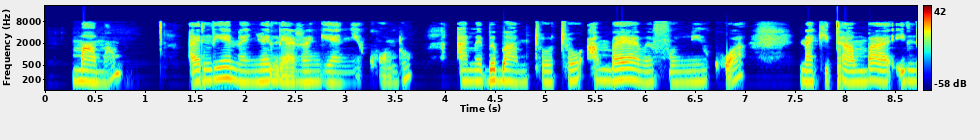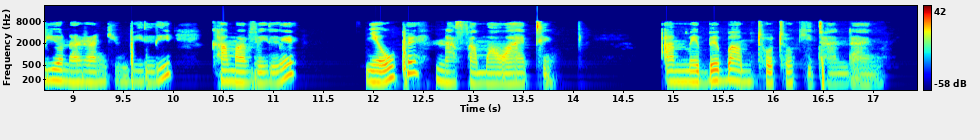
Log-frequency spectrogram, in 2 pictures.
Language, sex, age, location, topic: Swahili, female, 25-35, Mombasa, health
